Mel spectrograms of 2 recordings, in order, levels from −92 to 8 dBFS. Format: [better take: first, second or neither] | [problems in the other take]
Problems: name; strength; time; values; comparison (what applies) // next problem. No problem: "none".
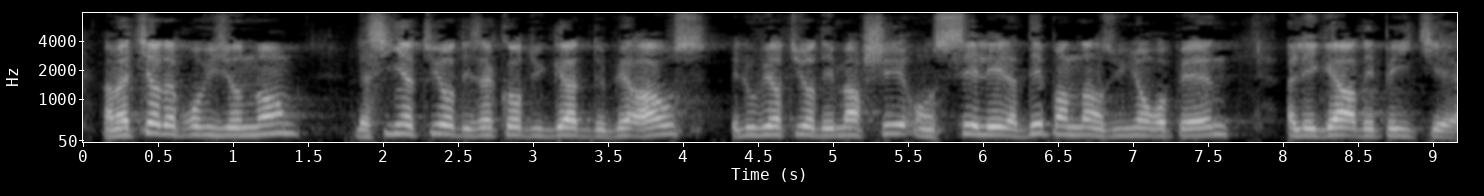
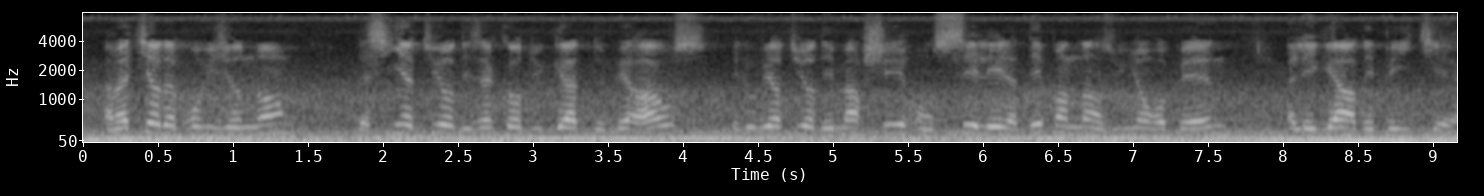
first | background sound (Insect); 4 dB above the speech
